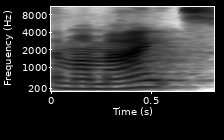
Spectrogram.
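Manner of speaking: put-on, exaggerated broad Australian accent. Wrapping up a chat with an audience, repeating a phrase in an exaggerated Aussie accent. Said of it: "Try and sound really Aussie".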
